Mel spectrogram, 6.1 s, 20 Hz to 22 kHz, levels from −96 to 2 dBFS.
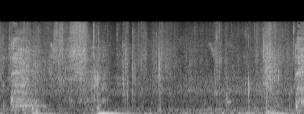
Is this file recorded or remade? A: recorded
